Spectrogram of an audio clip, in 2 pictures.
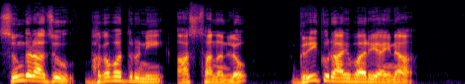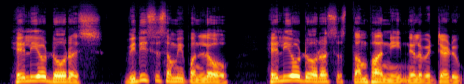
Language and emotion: Telugu, neutral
